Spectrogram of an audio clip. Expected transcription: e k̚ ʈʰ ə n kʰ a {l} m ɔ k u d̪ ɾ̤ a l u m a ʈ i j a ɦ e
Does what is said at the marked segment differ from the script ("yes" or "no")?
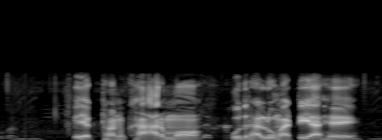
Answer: yes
